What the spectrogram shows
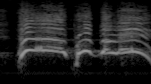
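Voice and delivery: shrill, very high put-on little child wail. Parent imagining a kid who fell down at the park, imitating a wailing kid. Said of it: "They could be wailing".

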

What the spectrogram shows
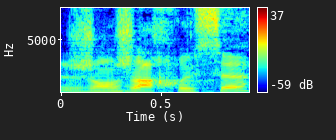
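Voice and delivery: proper French accent pronunciation. Naming a figure from the French Revolution: French accent. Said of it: "you gotta say it with the French accent".

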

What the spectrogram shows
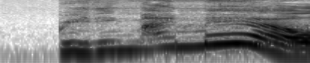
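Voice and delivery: guarded tone. The narrator answers when asked what they're doing, defensive. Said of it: "I said defensively".

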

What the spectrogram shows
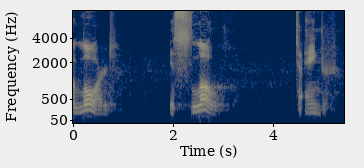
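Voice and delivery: slow, deliberate, halting word-by-word reading. Rereading a verse about the Lord aloud: read slowly. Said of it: "Let me just read that slowly".

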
